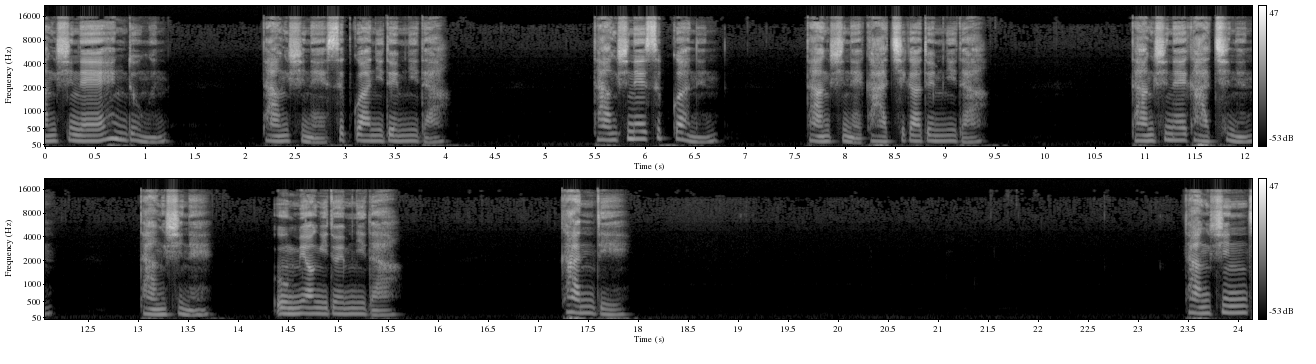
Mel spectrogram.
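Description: A man reads out calmly and closely into a microphone, with pauses between phrases.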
